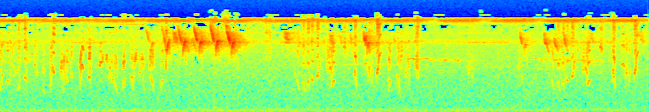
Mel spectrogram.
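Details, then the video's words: A territorial streak-eared bulbul answering a lure recording in Thailand gives bursts of sharp, chirpy notes in quick irregular runs, against a steady hiss of insects and rural background noise. "Suara pikat merbah lekir gacor"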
